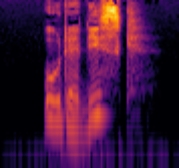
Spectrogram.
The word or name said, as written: ODALISKEN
